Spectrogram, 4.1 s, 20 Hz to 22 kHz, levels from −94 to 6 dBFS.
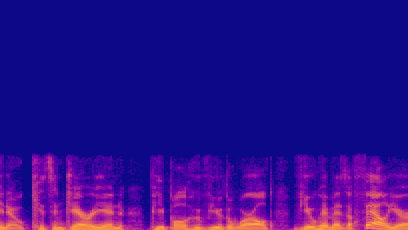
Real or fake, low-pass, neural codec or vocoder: real; 7.2 kHz; none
